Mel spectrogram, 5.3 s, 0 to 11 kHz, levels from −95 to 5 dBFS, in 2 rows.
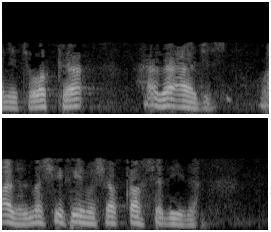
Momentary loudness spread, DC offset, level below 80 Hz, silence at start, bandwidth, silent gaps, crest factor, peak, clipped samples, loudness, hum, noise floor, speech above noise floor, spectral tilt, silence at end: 10 LU; under 0.1%; -70 dBFS; 0 s; 3.6 kHz; none; 20 dB; -18 dBFS; under 0.1%; -37 LUFS; none; -69 dBFS; 32 dB; -4.5 dB/octave; 0.7 s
